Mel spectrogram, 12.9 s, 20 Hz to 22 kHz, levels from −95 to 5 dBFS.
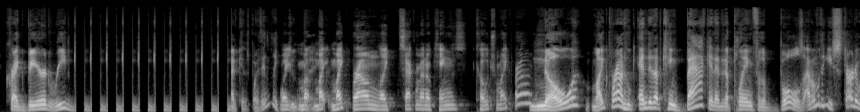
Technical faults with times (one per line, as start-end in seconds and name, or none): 1.13-3.46 stutter with silent gaps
